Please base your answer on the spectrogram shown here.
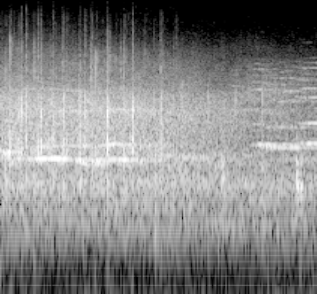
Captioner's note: applause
